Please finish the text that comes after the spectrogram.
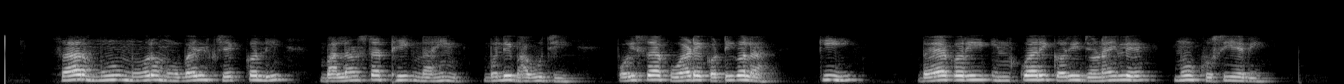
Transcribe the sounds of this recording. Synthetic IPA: saɾmũmoɾɔmobajlt͡ʃekːɔli | balansʈaʈʰiknaɦĩ | bolibʱabut͡ʃʰi | pɔjsakuaɽekɔʈiɡɔla | ki | d̪ɔjakɔɾiinkwaɾikɔɾid͡ʒɔɽ̃ajle | mũkʰusiɦebi

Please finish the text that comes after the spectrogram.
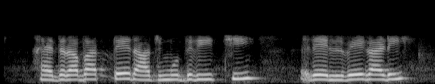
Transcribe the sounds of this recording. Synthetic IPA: hɛːd̪ɾaːbaːd̪̚t̪eːɾaːd͡ʒmʊd̪ɾiːt͡ʃiː | ɾeːlʋeːɡaːɽiː

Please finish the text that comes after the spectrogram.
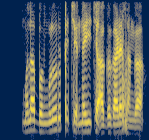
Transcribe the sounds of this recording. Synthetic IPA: məlabəŋɡɭuɾt̪et͡ɕenːəjit͡ɕjaəɡəɡaɽjasaŋɡa

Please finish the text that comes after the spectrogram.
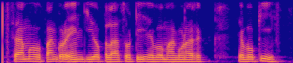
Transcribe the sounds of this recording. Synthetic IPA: samɔɦbɔpaŋkɔɾɔend͡ʒioplasɔʈiɦebɔmãɡɔɽ̃aɾ | hebɔki

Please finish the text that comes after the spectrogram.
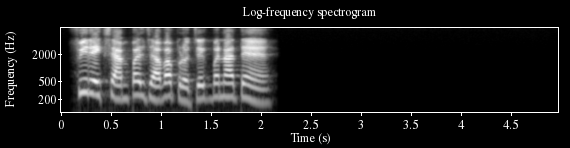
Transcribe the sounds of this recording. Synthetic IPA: fɪɾeːksɛ̃ːmpəld͡ʒaːʋapɾɔːd͡ʒɛk̚ʈ̚bɐnaːt̪eɦɛ̃ː

